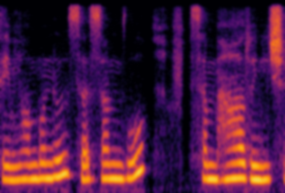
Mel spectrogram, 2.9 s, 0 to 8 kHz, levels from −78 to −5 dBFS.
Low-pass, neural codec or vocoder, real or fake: 7.2 kHz; codec, 16 kHz in and 24 kHz out, 0.6 kbps, FocalCodec, streaming, 4096 codes; fake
